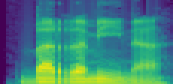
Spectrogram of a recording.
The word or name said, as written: barramina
